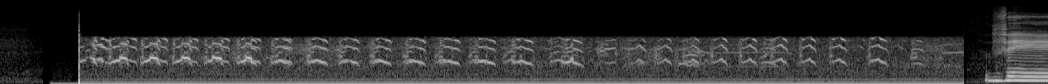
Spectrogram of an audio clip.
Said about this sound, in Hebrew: אפשר לשמוע שירה של אה, שחף, שזה מאוד שונה, שגם אנחנו מכירים רובנו.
